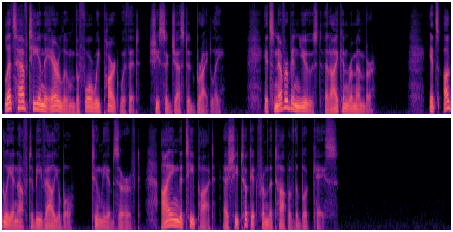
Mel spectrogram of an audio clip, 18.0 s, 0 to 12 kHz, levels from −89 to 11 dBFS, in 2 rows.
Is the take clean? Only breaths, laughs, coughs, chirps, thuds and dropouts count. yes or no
yes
